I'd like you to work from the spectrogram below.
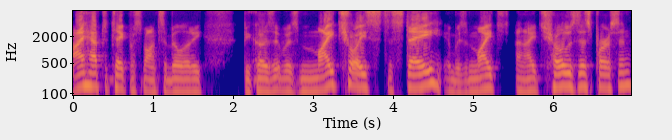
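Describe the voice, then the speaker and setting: A man at medium pitch and moderate pace, with ordinary pitch variation, the sound dry and close with no echo and the background quiet. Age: 60s. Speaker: guest sharing recovery and relationship story. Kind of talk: interview testimony. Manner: halting, with many repeated words.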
